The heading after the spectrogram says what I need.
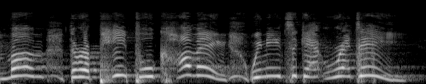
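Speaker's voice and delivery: loud, shouted voice. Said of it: "I shout at my mum".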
